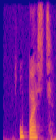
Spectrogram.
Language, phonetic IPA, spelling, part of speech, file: Russian, [ʊˈpasʲtʲ], упасть, verb, Ru-упасть.ogg
- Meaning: 1. to fall, to drop 2. to sink, to decline, to worsen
